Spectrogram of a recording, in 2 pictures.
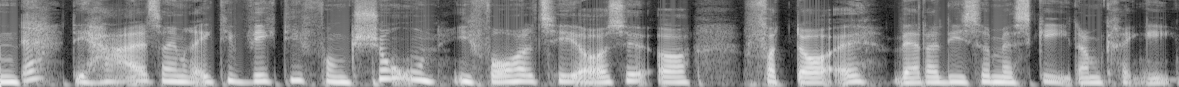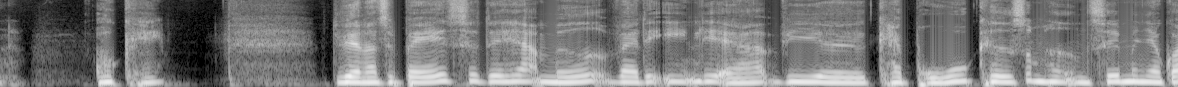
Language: Danish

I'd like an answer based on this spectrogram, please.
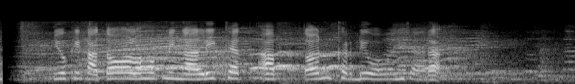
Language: Sundanese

